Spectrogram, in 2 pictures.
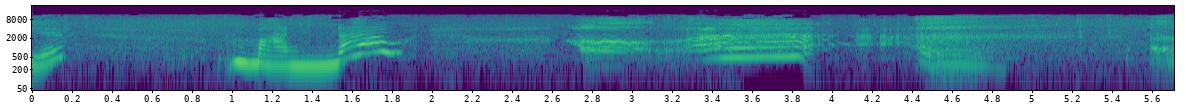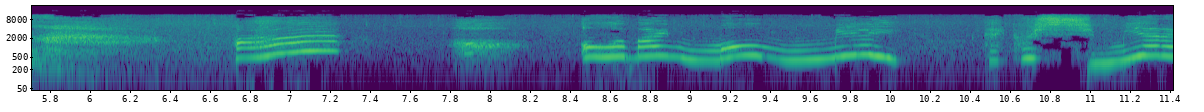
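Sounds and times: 
speech: 0.0 - 0.3, 1.0 - 1.8, 10.7 - 11.4
rain falling and splashing in puddles: 0.0 - 11.4
young child squealing and babbling: 2.7 - 4.9, 6.7 - 7.4.

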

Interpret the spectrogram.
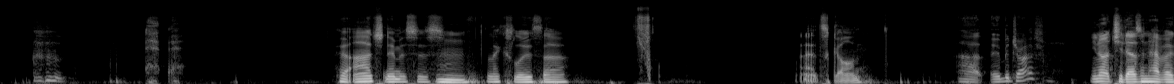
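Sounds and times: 
person coughing harshly: 0.3 - 0.8
speech: 3.4 - 5.8, 8.2 - 8.8, 9.6 - 11.7.

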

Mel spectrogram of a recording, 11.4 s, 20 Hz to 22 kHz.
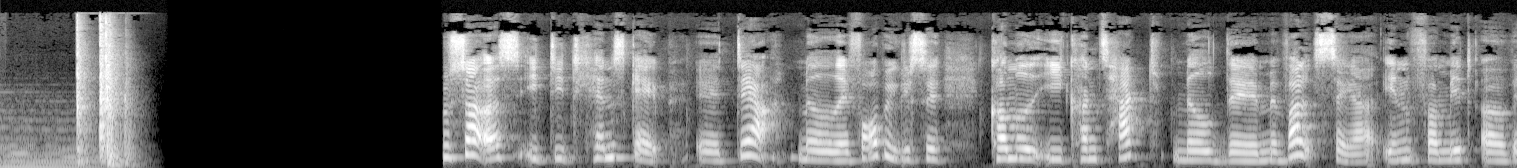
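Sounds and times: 
hospital single-room door shutting with solid thuds: 0.6 - 1.2
speech: 3.3 - 11.3.

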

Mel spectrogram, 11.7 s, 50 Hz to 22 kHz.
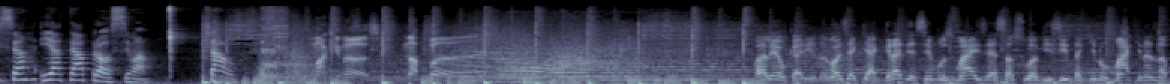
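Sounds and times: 
speech: 0.0 - 6.0, 7.6 - 11.6
racing superbike engine accelerating and revving hard: 2.5 - 11.0.

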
